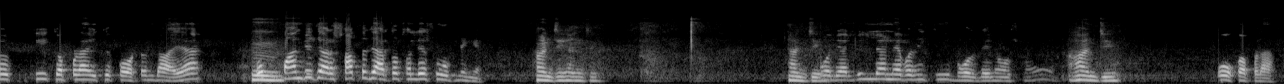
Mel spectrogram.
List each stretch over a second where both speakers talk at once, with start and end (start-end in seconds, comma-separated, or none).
none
